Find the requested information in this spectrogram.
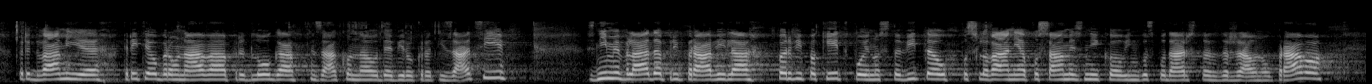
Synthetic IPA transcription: pɾɛd̪ʋaːmijɛt̪ɾeːt̪jaɔbɾawnaːʋapɾɛd̪loːɡazaːkɔnaɔd̪ɛbiɾɔkɾat̪izaːt̪siji | znimjɛwlaːd̪apɾipɾaːʋilapəɾʋipakeːt̪pɔɛnɔst̪aʋiːt̪ɛwpɔslɔʋaːnjapɔsaːmɛznikɔwinɡɔspɔd̪aːɾst̪ʋazad̪əɾʒaːwnɔupɾaːʋɔ

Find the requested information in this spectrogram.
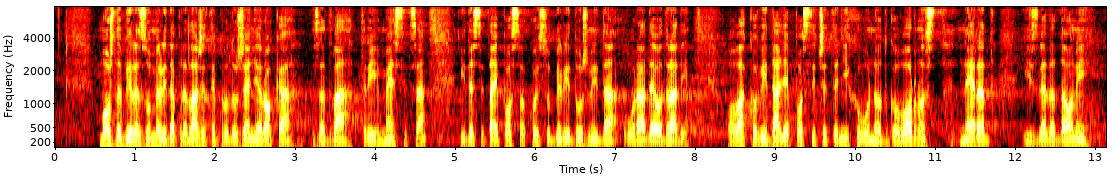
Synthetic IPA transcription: mo̞ʒd̪abiɾazumjelid̪apɾe̞d̪lˠaːʒet̪e̞pɾod̪uʒe̞ːɲeɾo̞kazad̪ʋaːt̪ɾiːme̞set̪said̪ase̞t̪aːjpo̞saoko̞jisubiːlid̪uːʒnid̪auɾaːd̪eo̞d̪ɾad̪i | o̞ʋako̞ʋiːd̪aʎe̞po̞t̪st̪it͡ʃet̪e̞ɲixo̞ʋune̞o̞d̪ɡo̞ʋo̞ːɾno̞st̪neɾad̪ | izɡle̞d̪ad̪ao̞ni

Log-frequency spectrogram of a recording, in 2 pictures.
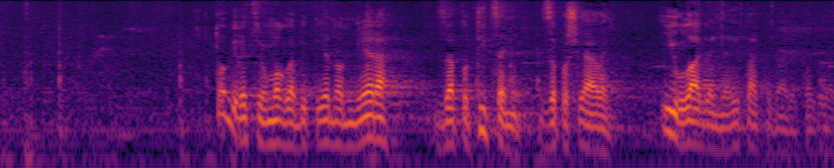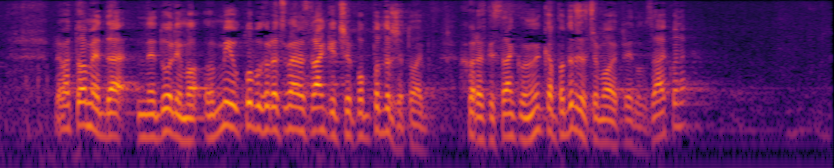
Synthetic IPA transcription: t̪o̞ːbiɾe̞t̪simo̞mo̞ɡlabit̪ije̞d̪naod̪mjeːɾazapo̞t̪it̪saɲezapo̞ʃʎaːʋa̰ɲa | iulˠaːɡaɲait̪akod̪a̰ʎeit̪akod̪a̰ʎepɾe̞mat̪o̞med̪aned̪ulimo̞miːuklˠuːbuxɾat̪komnaɾnost̪ɾaŋket͡ɕepod̪r̩ʒat̪o̞ʋajxɾat̪kest̪ɾaŋkeoninikapo̞d̪r̩ʒat̪t͡ɕe̞mooʋajpɾjed̪loɡzaːko̞na

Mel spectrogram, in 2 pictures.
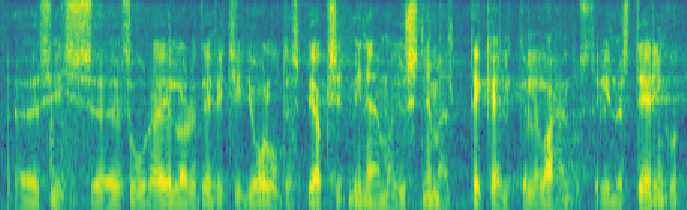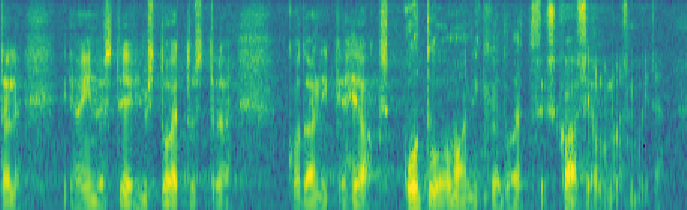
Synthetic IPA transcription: siːssuːɾee̞ːlɑrve̞t̪e̞hfit̪siːd̪̥io̞lud̪̥e̞speɑksid̪̥minemɑjust̪nimḛlt̪ːe̞ɡ̥e̞likːˑe̞lelɑɦe̞nd̪̥ust̪e̞̰linve̞st̪e̞ːɾiŋɡ̥ut̪ːˑe̞lejɑ̰inve̞st̪e̞ːɾimist̪o̞e̞t̪ːˑust̪e̞̰lḛ | ko̞d̪̥ɑnikˑːe̞̰he̞ɑ̰ksko̞d̪uo̞mɑnikːˑet̪o̞e̞t̪ːˑu̥se̞kskɑːsjɑ̰lṵlɑ̰smṵjd̪̥e

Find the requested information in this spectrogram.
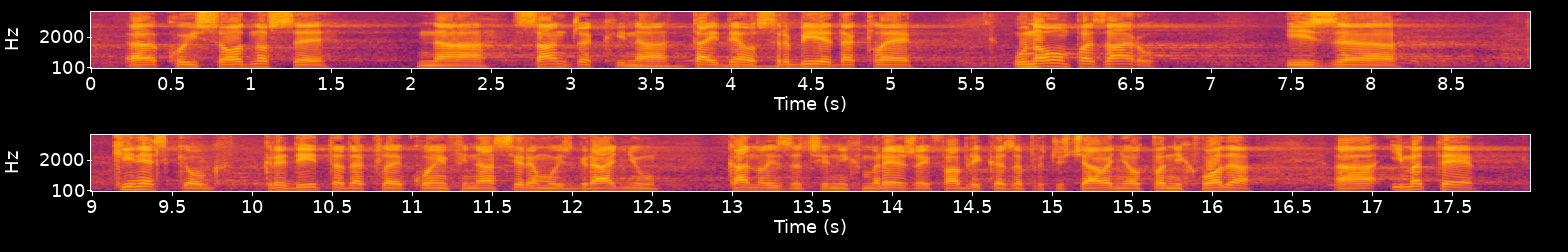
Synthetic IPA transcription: ko̞jiseo̞d̪no̞se̞ | nasand͡ʒakʰinat̪aːjd̪eosr̩bije̞d̪akle̞ | uno̞ʋo̞mpazaːɾu | iz | kineskoɡkɾe̞d̪it̪ad̪akle̞ko̞jimfinansiːɾamoizɡɾaːd̪ɲu | kanalizat̪sio̞nixmɾe̞ːʒaifabɾikazapɾet͡ʃiʃt͡ɕaːʋaɲeo̞t̪̚pad̪nixʋo̞d̪a | imat̪e̞

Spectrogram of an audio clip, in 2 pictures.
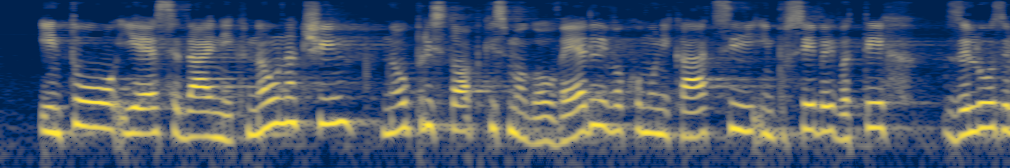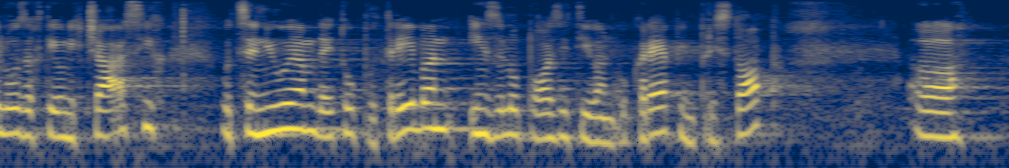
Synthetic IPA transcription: int̪oːjɛsɛd̪ajneknɔwnat͡ʃinːɔwpɾist̪ɔːpkismɔɡauʋɛːd̪liʋəkɔmunikaːt̪siiʔinpɔseːbɛjʋət̪eːx | zɛlozɛloːzaxt̪eːwnixt͡ʃaːsix | ɔt̪sɛnjujɛmd̪ajɛt̪oːpɔt̪ɾeːbəninzɛloːpɔzit̪iʋənukɾɛːpinpɾist̪ɔp | ə

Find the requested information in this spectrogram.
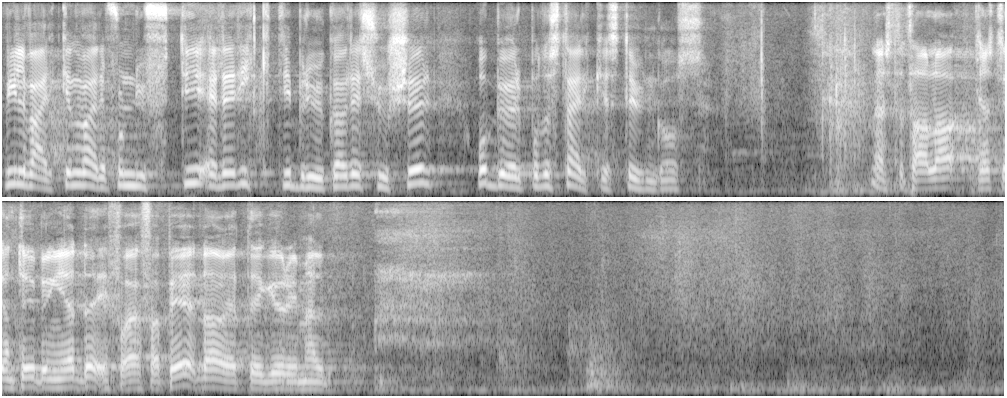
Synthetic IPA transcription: ʋɪlʋæɾkənʋæːɾəfɔɳʉft̪ɪɛlːəɾɪkt̪ɪbɾʉːkɑːʋɾɛsʉʂəɾoːbøːɾpɔd̪ɛst̪æɾkəst̪əʉnɡoːs | nɛst̪ət̪ʰɑːlɑkʰɾɪst̪ɪɑnt̪ʰyːbɪŋjɛd̪əɪːfoːɛfɑpeːd̪ɑːʋeːt̪ɪɡʉːɾɪmɛlb

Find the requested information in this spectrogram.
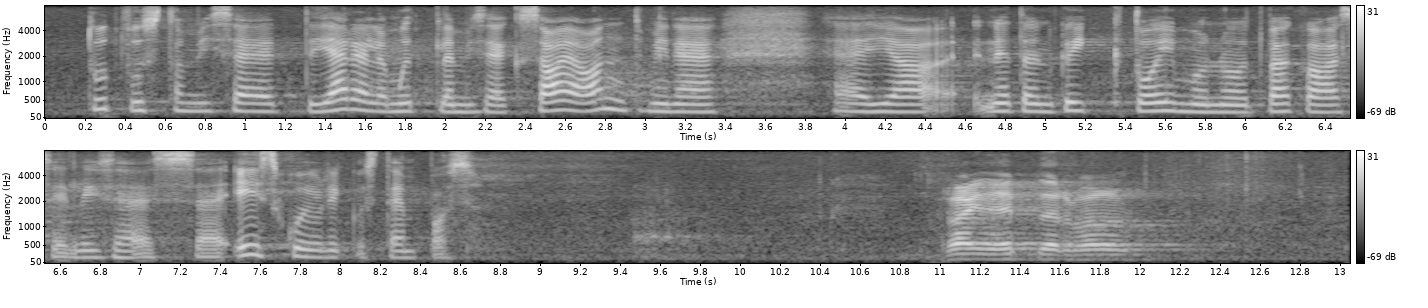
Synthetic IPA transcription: t̪ut̪vust̪ɑmise̞d̪̥jæɾe̞le̞mɤt̪ˑle̞mise̞ksɑjɑɑnd̪̥mine | jɑ̰ne̞ːd̪̥o̞nkɤjkːt̪o̞jmunud̪̥væɡ̥ɑse̞̰lʲːise̞se̞ːskujulikːˑust̪e̞mpːˑo̞s | rɑjnepeɾvɑl

